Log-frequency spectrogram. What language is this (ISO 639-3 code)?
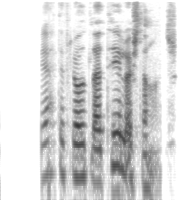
isl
